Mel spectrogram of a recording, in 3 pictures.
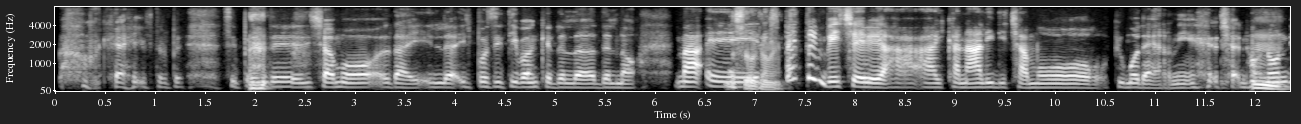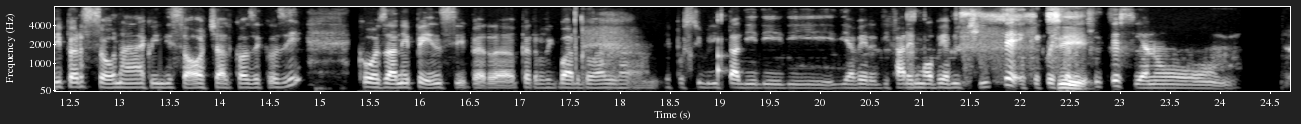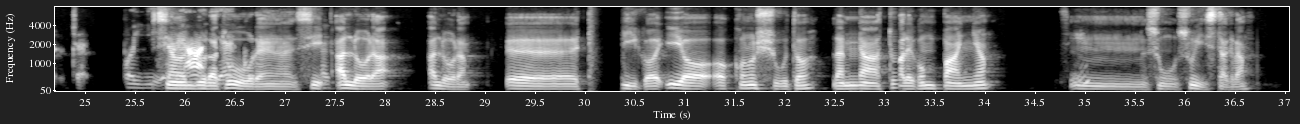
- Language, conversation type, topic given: Italian, podcast, Quali consigli daresti a chi vuole fare nuove amicizie?
- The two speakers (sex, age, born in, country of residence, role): female, 50-54, Italy, Italy, host; male, 45-49, Italy, Italy, guest
- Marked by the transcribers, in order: laughing while speaking: "Okay"; chuckle; drawn out: "diciamo"; chuckle; "cioè" said as "ceh"; tapping; other noise; siren; drawn out: "siano"; "cioè" said as "ceh"; drawn out: "ehm"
